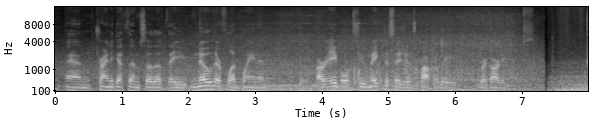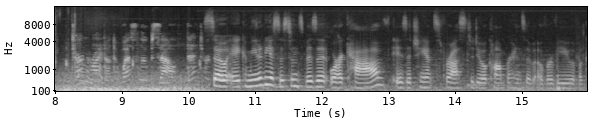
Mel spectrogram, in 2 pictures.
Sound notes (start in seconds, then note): 7.4 engine noise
